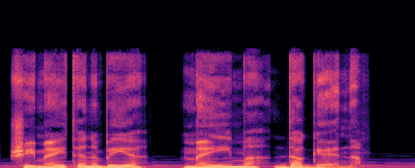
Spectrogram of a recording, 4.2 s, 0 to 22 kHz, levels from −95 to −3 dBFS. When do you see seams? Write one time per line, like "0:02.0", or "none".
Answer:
none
